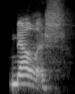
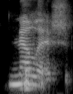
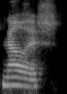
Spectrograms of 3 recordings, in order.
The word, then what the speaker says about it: Nelas: that right which is nellis nellish okay apologies i only know this because i've heard it said enough times it's not because i actually speak okay rhymes with delish nellish um which makes sense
